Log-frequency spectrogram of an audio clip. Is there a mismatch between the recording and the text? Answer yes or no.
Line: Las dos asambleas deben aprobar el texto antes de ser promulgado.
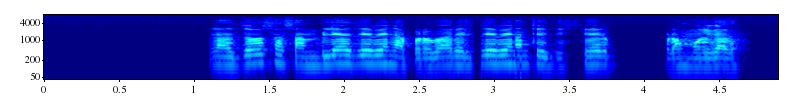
yes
